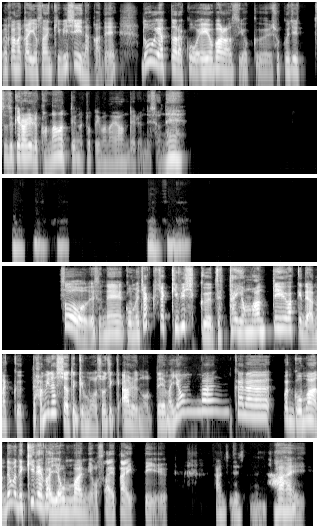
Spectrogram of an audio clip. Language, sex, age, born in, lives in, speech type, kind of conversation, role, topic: Japanese, female, 35-39, Japan, Japan, conversation, advice, user, 予算内で栄養のある食事をとるにはどうすればよいですか？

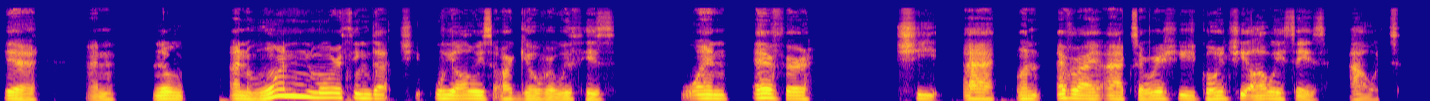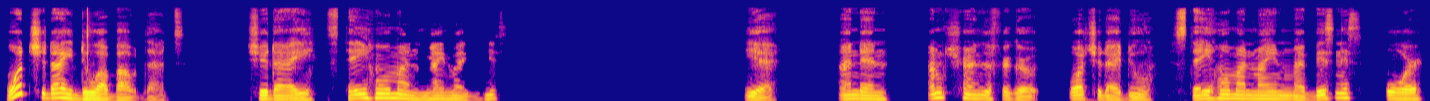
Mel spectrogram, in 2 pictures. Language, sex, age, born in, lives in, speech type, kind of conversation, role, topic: English, male, 20-24, Jamaica, United States, conversation, advice, user, How can I improve communication with my partner so we argue less?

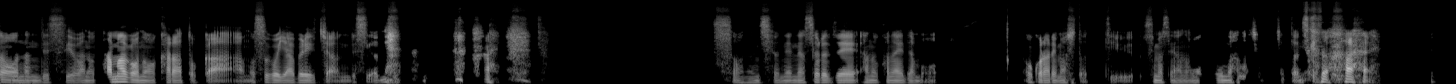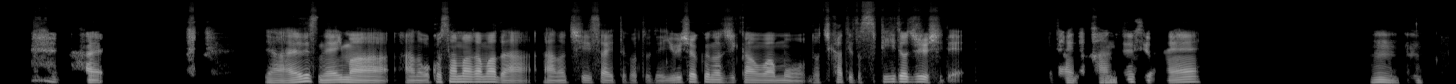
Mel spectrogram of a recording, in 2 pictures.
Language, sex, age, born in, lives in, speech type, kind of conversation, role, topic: Japanese, male, 35-39, Japan, Japan, conversation, podcast, host, 夕食の時間、家ではどんな雰囲気ですか？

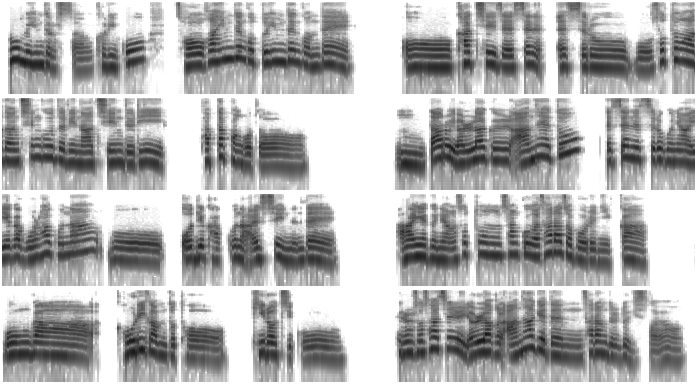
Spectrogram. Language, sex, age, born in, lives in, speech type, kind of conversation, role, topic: Korean, female, 35-39, South Korea, South Korea, conversation, podcast, guest, 스마트폰을 보지 않고 자연을 더 잘 즐길 수 있는 방법은 무엇인가요?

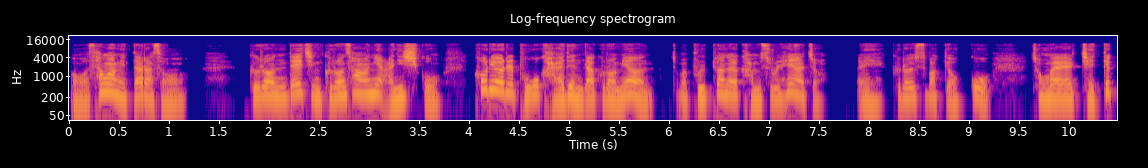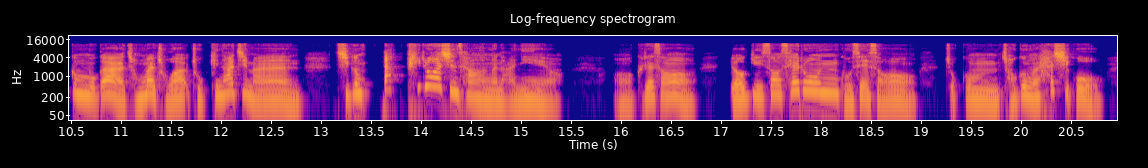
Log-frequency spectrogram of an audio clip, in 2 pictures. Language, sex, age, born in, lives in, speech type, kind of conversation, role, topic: Korean, female, 45-49, South Korea, South Korea, conversation, advice, advisor, 새로운 직장 제안들 사이에서 조건을 비교해 협상까지 고려할 때 어떻게 선택하면 좋을까요?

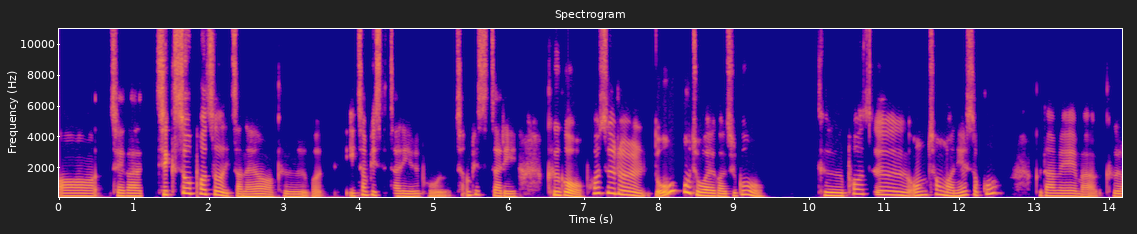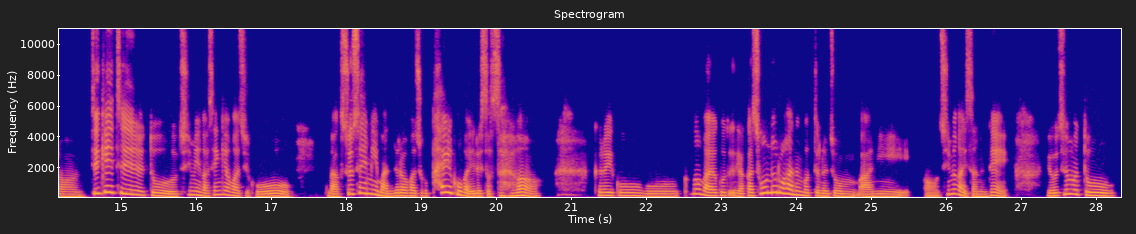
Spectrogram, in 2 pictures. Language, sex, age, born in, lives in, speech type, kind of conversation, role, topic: Korean, female, 40-44, South Korea, United States, conversation, advice, user, 새로운 환경에서 친한 친구를 쉽게 사귀려면 어떻게 해야 하나요?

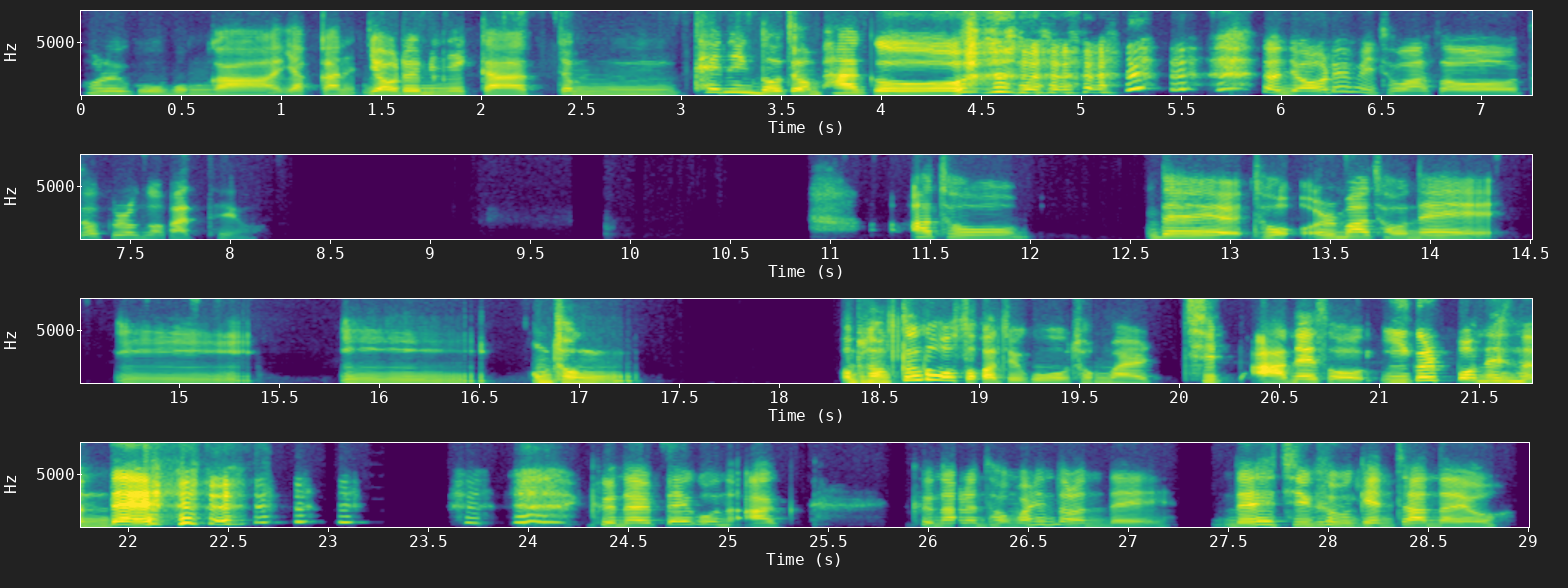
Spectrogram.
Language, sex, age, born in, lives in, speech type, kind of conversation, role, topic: Korean, female, 25-29, South Korea, France, conversation, unstructured, none, 숲속에서 가장 특별하다고 느꼈던 순간은 언제였나요?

